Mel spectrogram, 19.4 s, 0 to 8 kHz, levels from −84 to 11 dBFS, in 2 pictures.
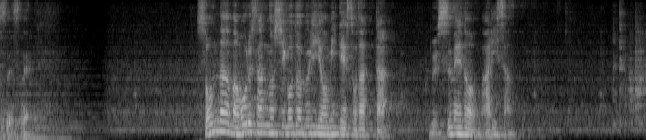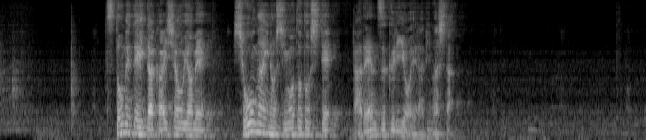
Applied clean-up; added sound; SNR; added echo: none; none; none; reverberation time 0.7 s.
